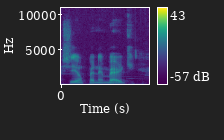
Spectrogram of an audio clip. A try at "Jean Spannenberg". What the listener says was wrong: Não, é Jean Spannenberg. É porque eu olhei no Instagram dele e tem o S na frente do Pannenberg. É Spannenberg, é tudo junto.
